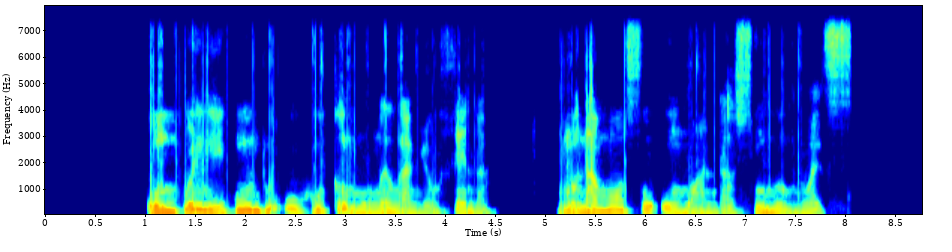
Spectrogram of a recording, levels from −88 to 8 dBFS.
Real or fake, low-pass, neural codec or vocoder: fake; 7.2 kHz; codec, 32 kHz, 1.9 kbps, SNAC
